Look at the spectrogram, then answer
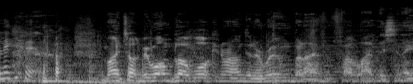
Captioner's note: laughs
